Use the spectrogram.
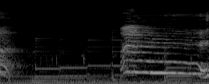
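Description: A voice imitates the small cry of a newborn baby delivered by caesarean section, a short series of thin, wavering, babbling cries, brief and close.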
